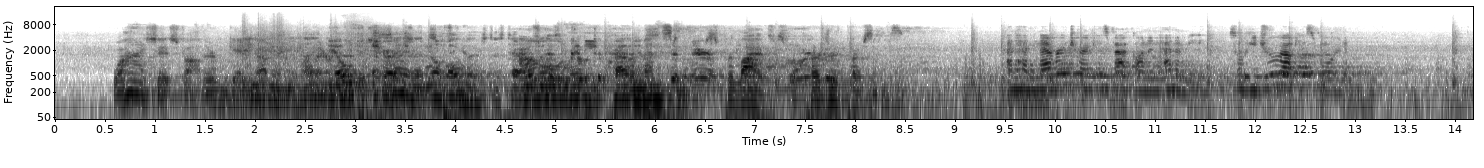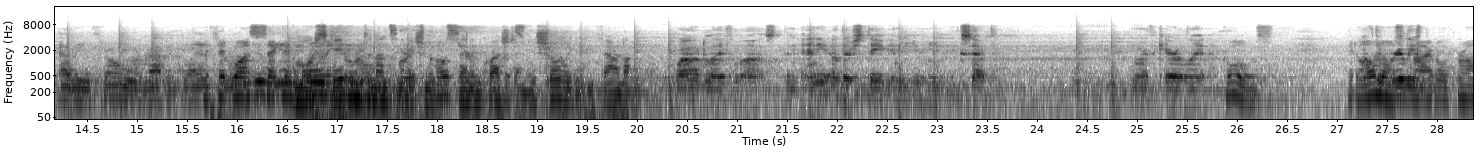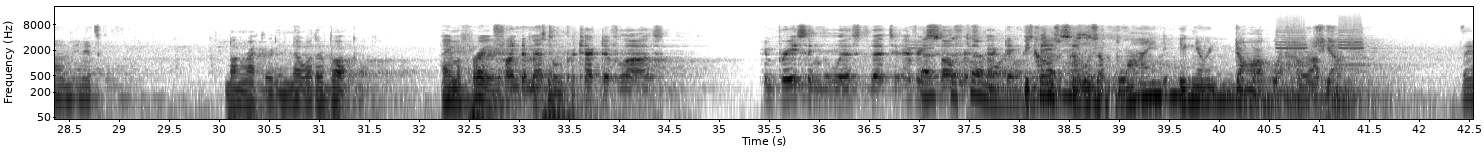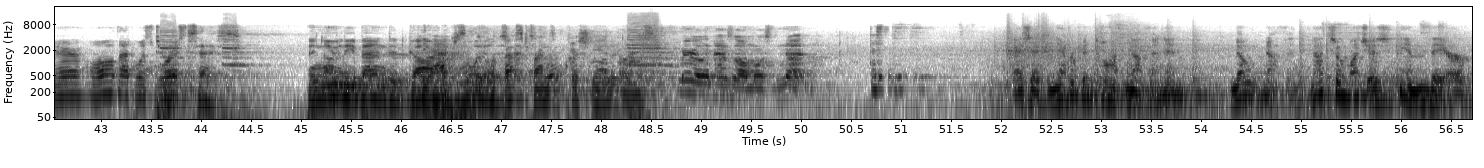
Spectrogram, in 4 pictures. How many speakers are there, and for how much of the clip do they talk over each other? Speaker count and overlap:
8, about 37%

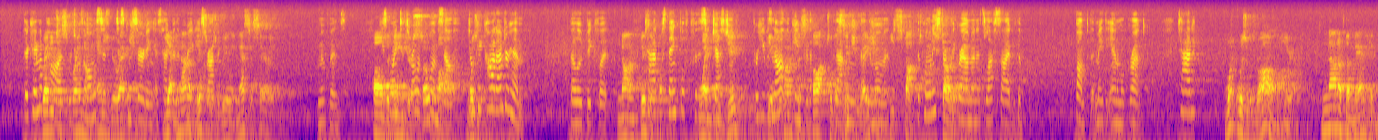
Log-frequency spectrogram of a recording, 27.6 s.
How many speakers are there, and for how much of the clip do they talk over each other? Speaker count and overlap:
2, about 41%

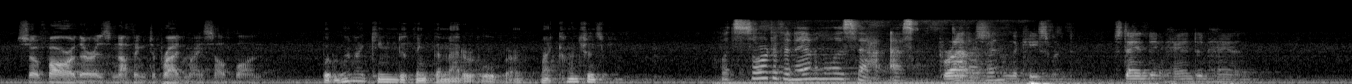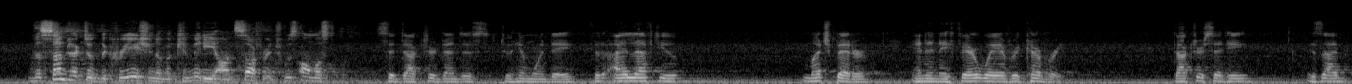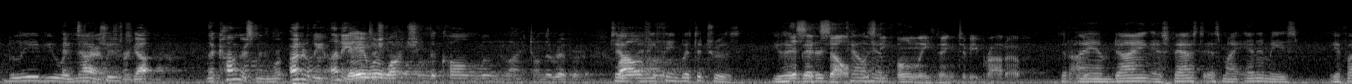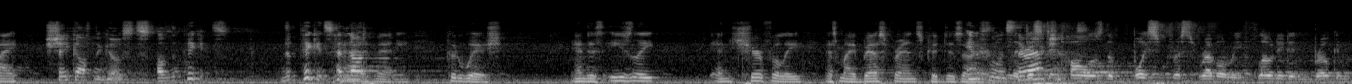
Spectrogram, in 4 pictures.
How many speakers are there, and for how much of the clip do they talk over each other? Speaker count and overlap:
6, about 11%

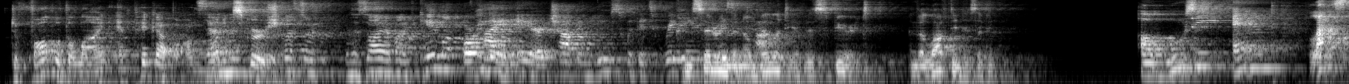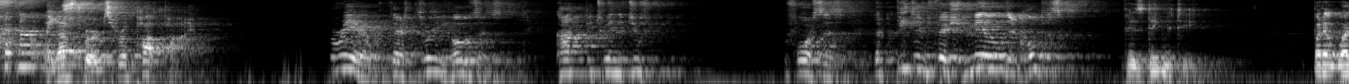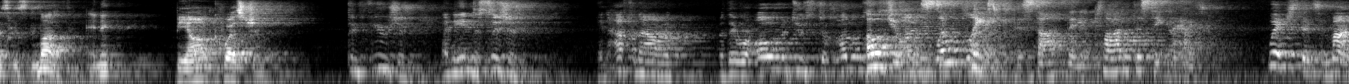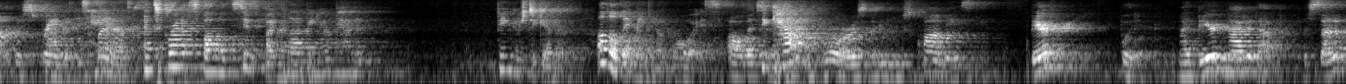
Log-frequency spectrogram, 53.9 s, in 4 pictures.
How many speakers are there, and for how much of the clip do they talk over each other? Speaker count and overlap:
5, about 13%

